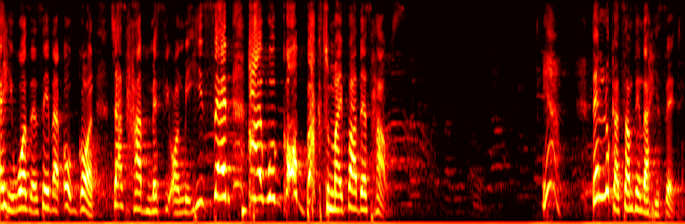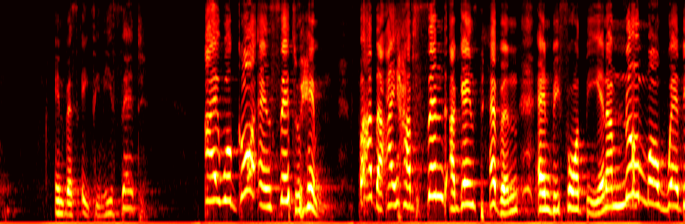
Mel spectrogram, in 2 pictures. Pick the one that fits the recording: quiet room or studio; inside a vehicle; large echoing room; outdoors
large echoing room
